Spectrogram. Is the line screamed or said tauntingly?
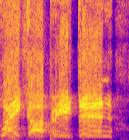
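screamed. It is screamed in an angry, loud voice. The speaker calls it wrong. "Not like that"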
